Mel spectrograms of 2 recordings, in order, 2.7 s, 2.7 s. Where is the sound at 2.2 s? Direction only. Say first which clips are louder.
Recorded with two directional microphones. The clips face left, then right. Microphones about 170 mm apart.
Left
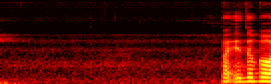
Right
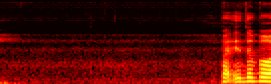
Right 3 dB; 30° right (ahead or behind).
